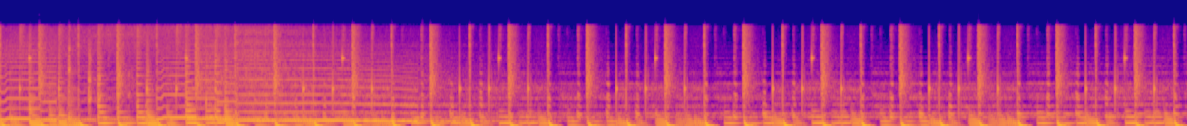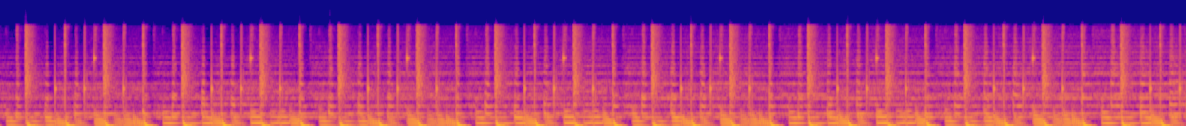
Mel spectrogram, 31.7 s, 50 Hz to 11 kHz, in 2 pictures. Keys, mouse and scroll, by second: 3.8 click, 4.5 click, 5.7 click, 7.8 click, 7.9 click, 8.5 click, 9.7 click, 10.4 scroll up 1, 11.2 click, 12.1 click, 14.1 click, 14.6 click, 16.1 click, 16.2 click, 17.0 click, 18.9 click, 22.4 click, 23.1 click, 24.9 click, 25.9 click, 26.5 click, 26.9 click, 27.0 double click, 27.5 double click, 29.1 click, 29.1 click, 29.7 click, 30.2 click.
